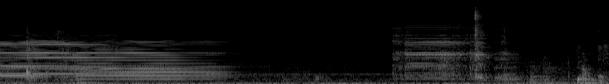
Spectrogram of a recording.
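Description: Double bass notes ringing and dying away over the first two or three seconds. A new bowed note starts about four seconds in, with a few light bow or handling knocks near the end.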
